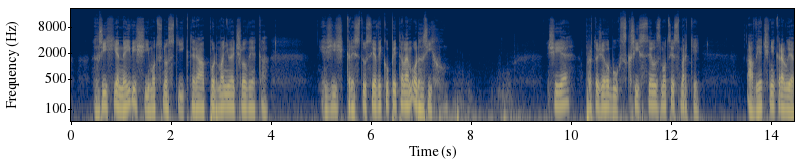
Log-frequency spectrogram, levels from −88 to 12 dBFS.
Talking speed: 100 wpm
